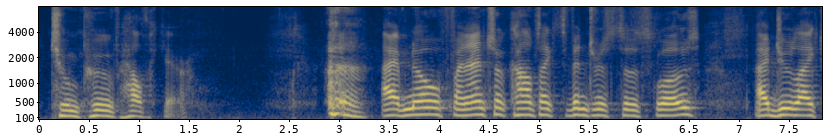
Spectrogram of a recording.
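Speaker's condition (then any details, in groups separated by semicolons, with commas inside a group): Bulbar onset ALS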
